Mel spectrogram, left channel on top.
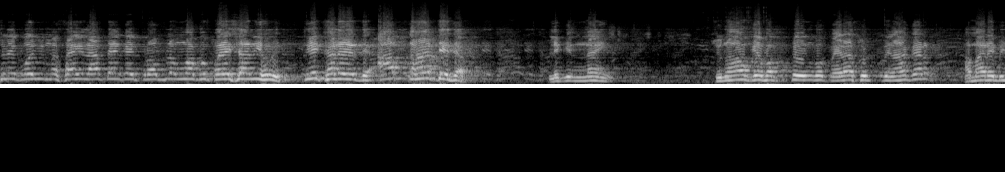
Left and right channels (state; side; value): silent; right; digital silence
